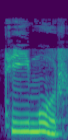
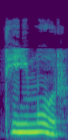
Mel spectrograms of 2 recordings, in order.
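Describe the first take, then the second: The two takes are said the same way.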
